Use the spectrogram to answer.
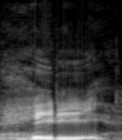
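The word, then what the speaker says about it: Headey: betty white chadwick boseman lena heady i think it's haiti is how you pronounce it and answer however you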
